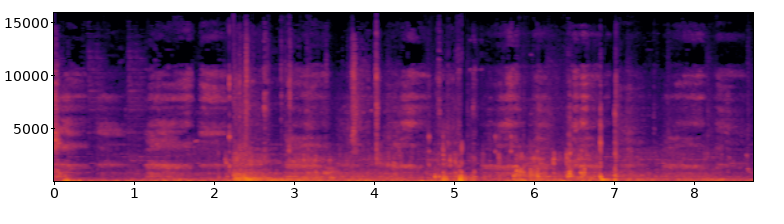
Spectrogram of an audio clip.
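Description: Devinci Atlas Carbon RC mountain bike rolling fast down a dirt singletrack: steady tyre and wind rumble on the camera microphone, with several sharp rattles and knocks from the bike as it rides over roots, the loudest about five seconds in.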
